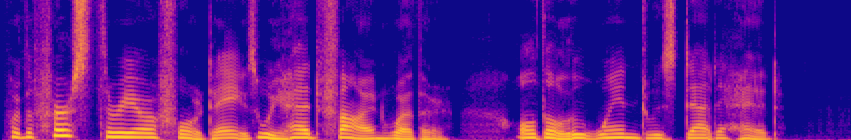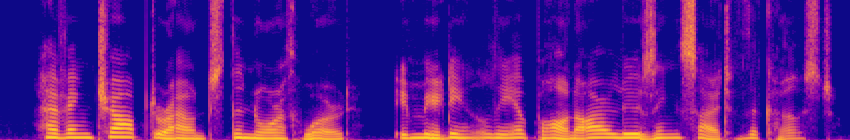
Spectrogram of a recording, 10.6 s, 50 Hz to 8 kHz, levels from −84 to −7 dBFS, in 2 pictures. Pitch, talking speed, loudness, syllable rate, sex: 185 Hz, 175 wpm, -19 LUFS, 4.6 syllables/s, female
